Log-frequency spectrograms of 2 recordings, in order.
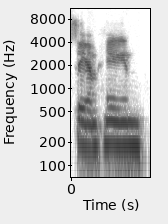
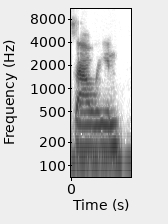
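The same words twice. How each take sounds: First: The word is said the way it is spelled. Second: The word is said differently from its spelling. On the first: The speaker calls it wrong. "That's not the correct correct pronunciation" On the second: The speaker calls it right. "It's Samhain"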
